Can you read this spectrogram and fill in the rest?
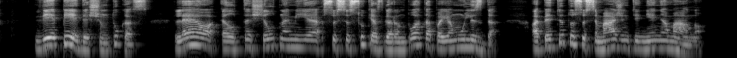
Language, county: Lithuanian, Šiauliai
